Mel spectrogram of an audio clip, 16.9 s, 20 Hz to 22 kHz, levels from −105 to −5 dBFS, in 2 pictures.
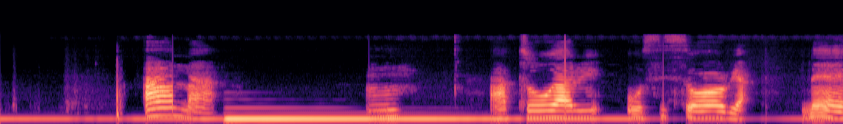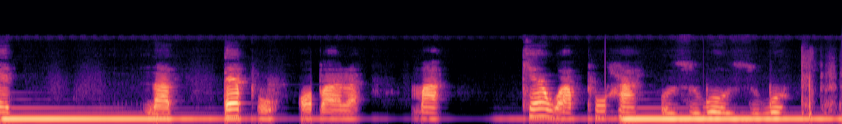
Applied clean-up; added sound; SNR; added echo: neural mask model RNNoise.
